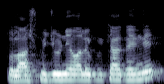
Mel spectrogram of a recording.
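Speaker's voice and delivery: rattled off fast, a teacher's routine prompt; quick quiz question. Real, not acted. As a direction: fire the question off quickly to the class. Teacher quizzing students, rushed question. (तेज़ी से पूछा गया सवाल)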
